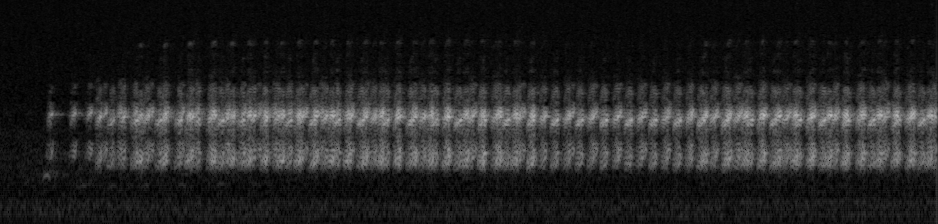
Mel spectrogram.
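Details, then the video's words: Chorus of tree frogs at a forest pond by night, mid-April, north-east Italy; begins in near silence, then fast, rattling pulsed calls swell within a second into a steady continuous wall of overlapping croaks. "relaxing forest pond by night with singing tree frogs"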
